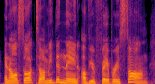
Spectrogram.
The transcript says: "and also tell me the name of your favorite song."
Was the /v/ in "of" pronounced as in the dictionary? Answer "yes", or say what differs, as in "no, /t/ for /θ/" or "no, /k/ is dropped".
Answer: yes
